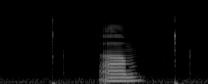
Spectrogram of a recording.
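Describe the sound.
A computer mouse clicks while dragging items in video editing software. A few faint, sharp clicks are spread out, and a short voiced sound falls between them.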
